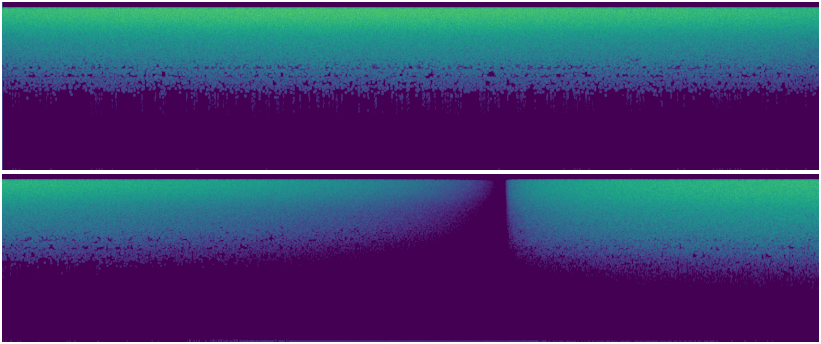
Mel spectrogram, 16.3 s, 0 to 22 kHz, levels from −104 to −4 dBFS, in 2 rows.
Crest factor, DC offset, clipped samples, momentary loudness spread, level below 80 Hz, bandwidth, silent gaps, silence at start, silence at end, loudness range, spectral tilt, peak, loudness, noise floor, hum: 16 dB; under 0.1%; under 0.1%; 15 LU; under -90 dBFS; 19.5 kHz; none; 0 s; 0 s; 18 LU; 10.5 dB/octave; -6 dBFS; -18 LUFS; -69 dBFS; none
